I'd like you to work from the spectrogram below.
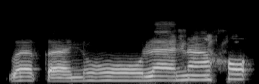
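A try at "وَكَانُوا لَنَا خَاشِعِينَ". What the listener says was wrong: Lekap gini ada alifnya ya. Waka, ini ada alifnya. panjang. Nah, jadi panjang. Wa kanu lana khashi'ina. Bukan, bukan. Titik di bawah ini mah. Yang ho oh, titik di atas. Ini gak.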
